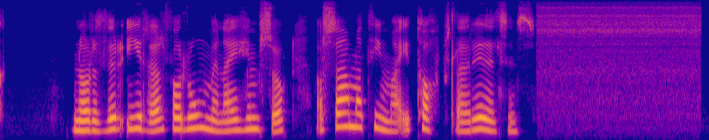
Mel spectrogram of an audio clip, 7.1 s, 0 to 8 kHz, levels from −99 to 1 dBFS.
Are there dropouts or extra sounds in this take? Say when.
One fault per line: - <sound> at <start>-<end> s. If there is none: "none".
none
